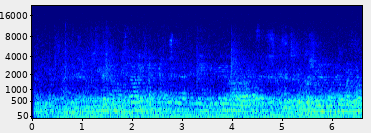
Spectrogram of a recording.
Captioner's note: chatter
